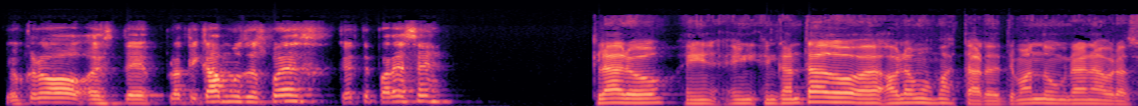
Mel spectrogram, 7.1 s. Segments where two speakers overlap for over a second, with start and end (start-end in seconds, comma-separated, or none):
none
